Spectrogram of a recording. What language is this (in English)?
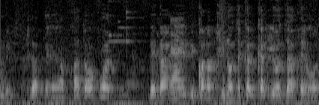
Hebrew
